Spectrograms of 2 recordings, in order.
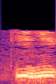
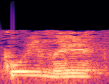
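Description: First: The word has two syllables, ki-ni. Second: The word has three syllables, ko-i-ne. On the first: "разные произношения" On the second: "если правильно там по буквам греческим читать"

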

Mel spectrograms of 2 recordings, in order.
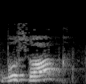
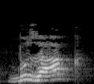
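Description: First: The middle consonant is a plain s. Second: The middle consonant is a z. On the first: "Бессин" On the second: "беззай"

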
